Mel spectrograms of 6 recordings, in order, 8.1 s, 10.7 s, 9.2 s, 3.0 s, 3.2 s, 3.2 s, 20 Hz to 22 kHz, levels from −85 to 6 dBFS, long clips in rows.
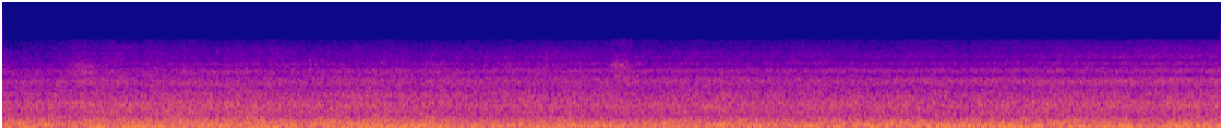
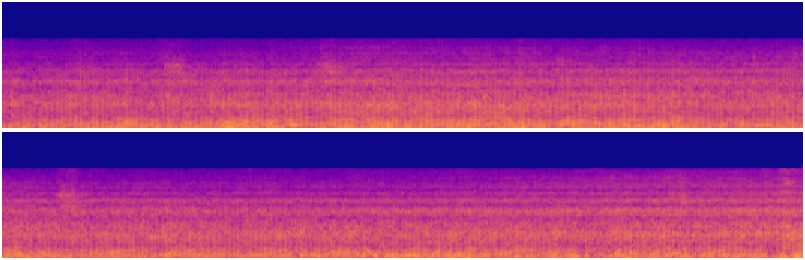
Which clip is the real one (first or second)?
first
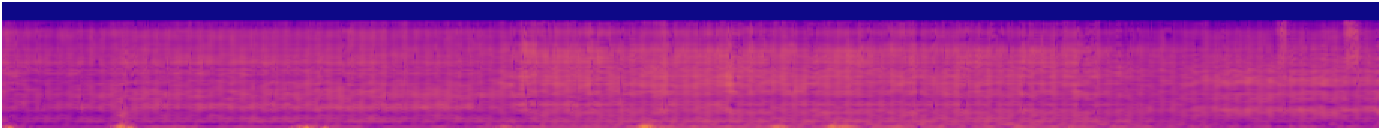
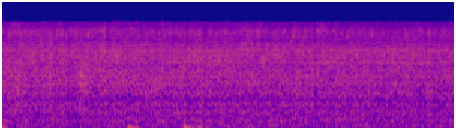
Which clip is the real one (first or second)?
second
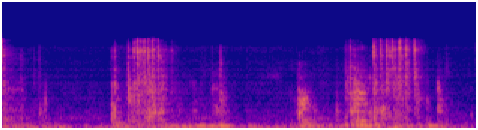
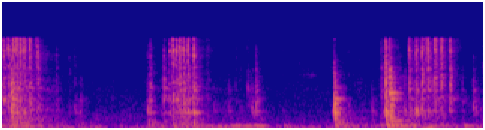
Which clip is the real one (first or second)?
second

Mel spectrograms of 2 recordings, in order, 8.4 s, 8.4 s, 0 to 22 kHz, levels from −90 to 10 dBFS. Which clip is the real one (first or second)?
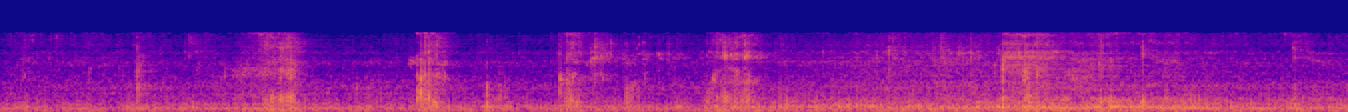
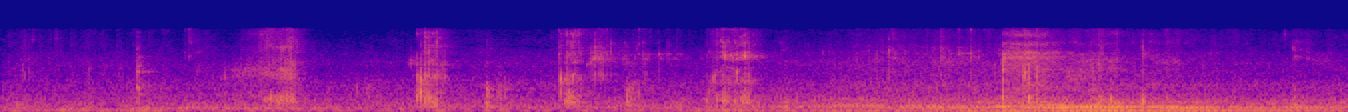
second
